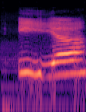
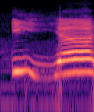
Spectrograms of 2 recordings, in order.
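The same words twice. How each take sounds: First: The y sound is short and single. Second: The y sound is doubled and pressed. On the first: The speaker calls it wrong. "ada yang kurang hurufnya satu" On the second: The speaker calls it right. "Yang benar iya ditekan"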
